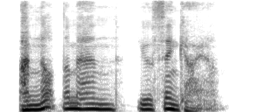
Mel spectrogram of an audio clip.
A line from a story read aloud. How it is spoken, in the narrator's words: he said very quietly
